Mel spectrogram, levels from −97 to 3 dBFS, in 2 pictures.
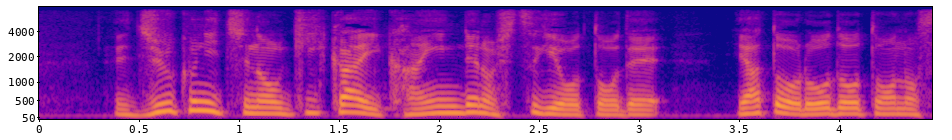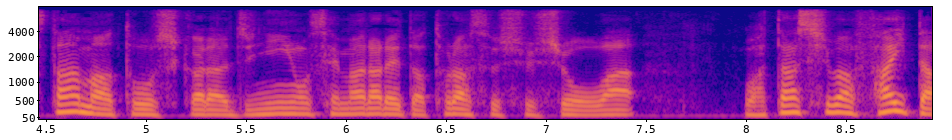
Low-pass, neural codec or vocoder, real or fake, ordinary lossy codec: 7.2 kHz; none; real; none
